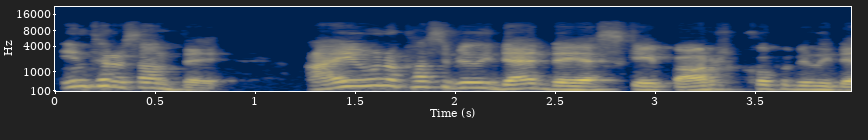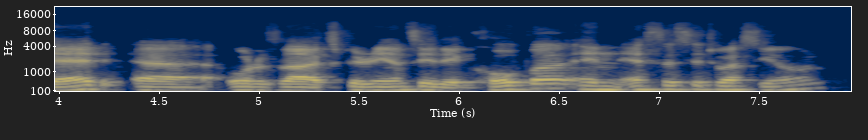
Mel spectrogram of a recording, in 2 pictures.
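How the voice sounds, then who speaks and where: A man from the United States, a native English speaker teaching a class discussion in American-accented Spanish, halting as he searches for words. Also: mid-range voice, lively intonation. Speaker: ethics teacher. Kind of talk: lecture discussion with students.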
